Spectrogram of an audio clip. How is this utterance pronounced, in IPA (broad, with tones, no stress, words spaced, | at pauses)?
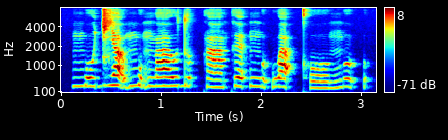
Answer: mo˨d͡ʑa̰˦˨ʊ̯mo̰˦˨ ŋa˦ʊ̯dʊ˦ʔkã˨kɛ˦ʔ ŋʊ˦ʔwä˦ʔkʰo˨ʊ̯ ŋʊ˦ʔ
